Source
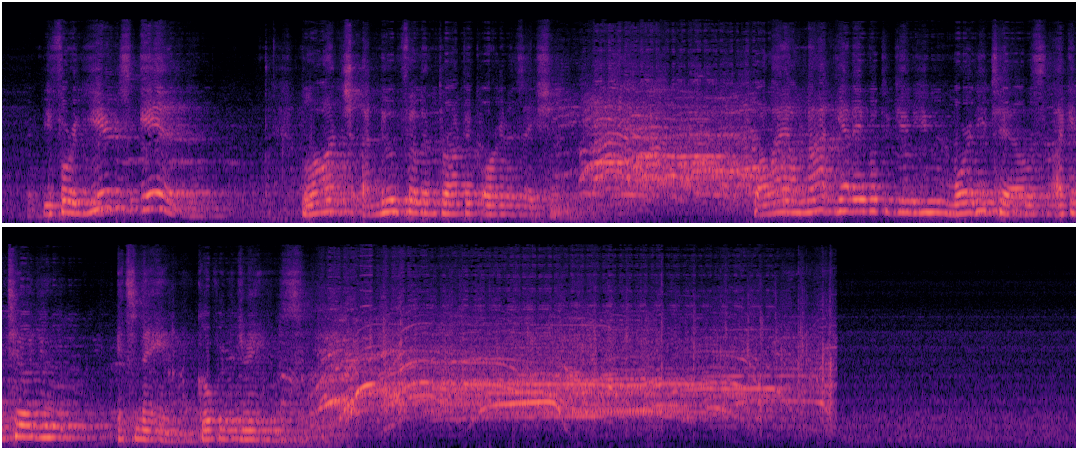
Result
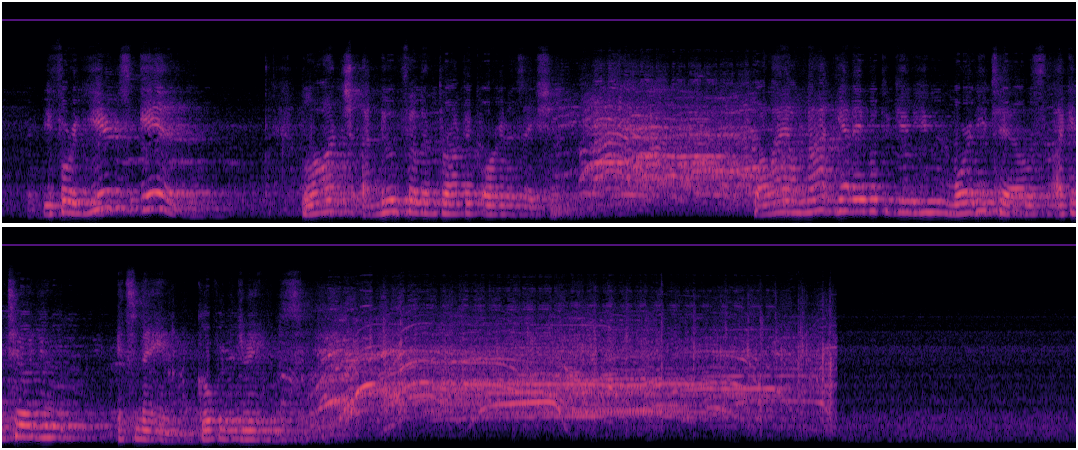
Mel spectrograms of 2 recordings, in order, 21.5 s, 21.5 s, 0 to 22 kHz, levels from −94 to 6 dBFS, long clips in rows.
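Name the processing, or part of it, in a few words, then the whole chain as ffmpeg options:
old television with a line whistle: -af "highpass=f=190:w=0.5412,highpass=f=190:w=1.3066,equalizer=f=210:t=q:w=4:g=-5,equalizer=f=780:t=q:w=4:g=-3,equalizer=f=2100:t=q:w=4:g=7,lowpass=f=7100:w=0.5412,lowpass=f=7100:w=1.3066,aeval=exprs='val(0)+0.00316*sin(2*PI*15625*n/s)':c=same,volume=0.376"

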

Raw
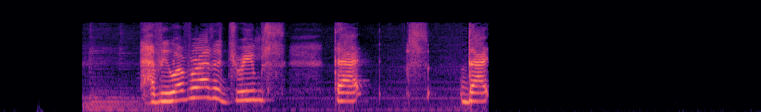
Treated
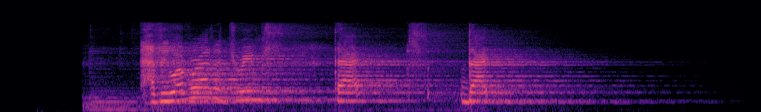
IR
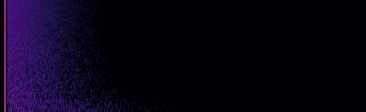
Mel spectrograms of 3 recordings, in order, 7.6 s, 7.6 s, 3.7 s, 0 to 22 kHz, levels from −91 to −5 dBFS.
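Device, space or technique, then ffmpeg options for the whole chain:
swimming-pool hall: -filter_complex "[1:a]atrim=start_sample=2205[s0];[0:a][s0]afir=irnorm=-1:irlink=0,highshelf=f=5400:g=-5.5,asettb=1/sr,asplit=3[s1][s2][s3];[s1]atrim=end=1.314[s4];[s2]atrim=start=1.31:end=1.83,asetpts=PTS-STARTPTS,afade=t=in:d=0.004:c=qsin,afade=t=out:st=0.516:d=0.004:c=qsin,highshelf=f=4900:g=8[s5];[s3]atrim=start=1.826[s6];[s4][s5]acrossfade=d=0.004:c1=hsin:c2=qsin[s7];[s7][s6]acrossfade=d=0.004:c1=qsin:c2=hsin,volume=0.562"

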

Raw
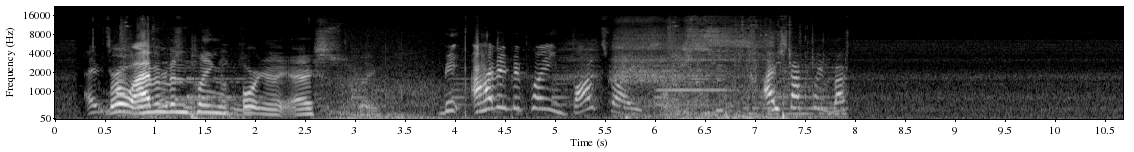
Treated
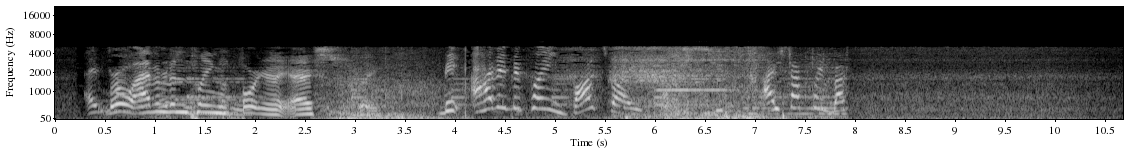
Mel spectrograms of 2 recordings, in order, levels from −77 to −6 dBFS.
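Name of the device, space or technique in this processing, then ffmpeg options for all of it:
low-bitrate web radio: -af "dynaudnorm=f=210:g=7:m=2.37,alimiter=limit=0.2:level=0:latency=1:release=264,volume=1.26" -ar 11025 -c:a libmp3lame -b:a 24k

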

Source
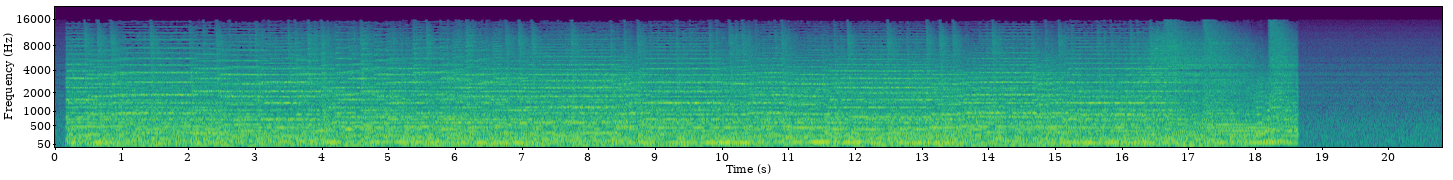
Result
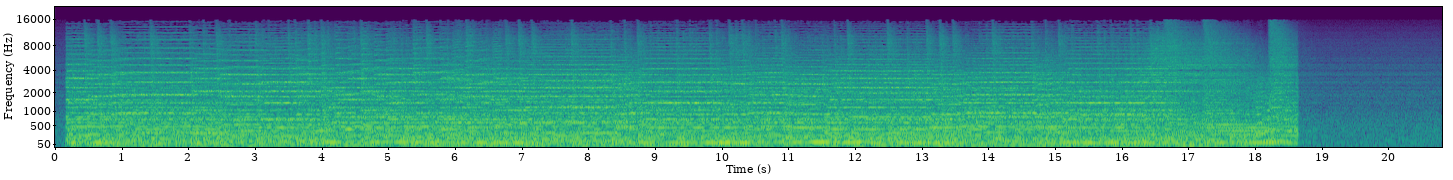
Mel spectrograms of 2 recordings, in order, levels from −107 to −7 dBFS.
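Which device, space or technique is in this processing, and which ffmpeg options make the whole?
ducked delay: -filter_complex "[0:a]asplit=3[s0][s1][s2];[s1]adelay=284,volume=0.447[s3];[s2]apad=whole_len=930355[s4];[s3][s4]sidechaincompress=threshold=0.00562:ratio=4:attack=16:release=1260[s5];[s0][s5]amix=inputs=2:normalize=0,volume=0.794"

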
